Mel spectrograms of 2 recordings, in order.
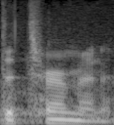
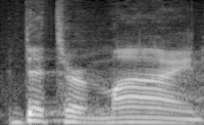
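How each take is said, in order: First: The word is pronounced in the standard way. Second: The word is pronounced in a foreign-accented way. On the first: The speaker calls it right. "instead of determine" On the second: The speaker calls it wrong. "I would say determine"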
